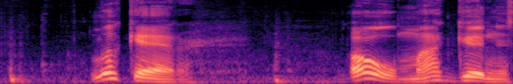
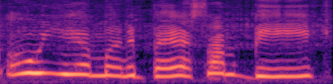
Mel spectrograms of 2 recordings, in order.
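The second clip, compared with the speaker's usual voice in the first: high falsetto of a big-boned fish; talking fish; 12 semitones higher than usual. Acted. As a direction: plead the fish's case in a high voice. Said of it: "She's like".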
